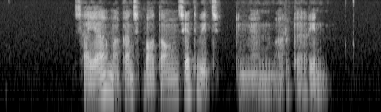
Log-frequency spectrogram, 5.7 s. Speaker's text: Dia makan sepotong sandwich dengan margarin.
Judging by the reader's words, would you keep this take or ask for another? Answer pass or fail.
fail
